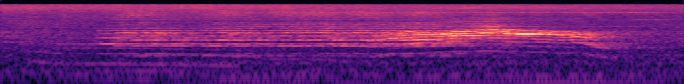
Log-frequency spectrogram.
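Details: A domestic cat gives a single drawn-out meow that swells and rises, then falls away at the end, over about three seconds, with a soft steady background hum.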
